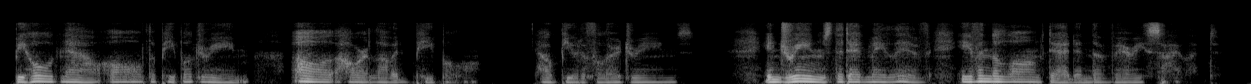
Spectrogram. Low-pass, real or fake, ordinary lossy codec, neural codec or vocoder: 7.2 kHz; fake; AAC, 32 kbps; codec, 16 kHz in and 24 kHz out, 1 kbps, XY-Tokenizer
